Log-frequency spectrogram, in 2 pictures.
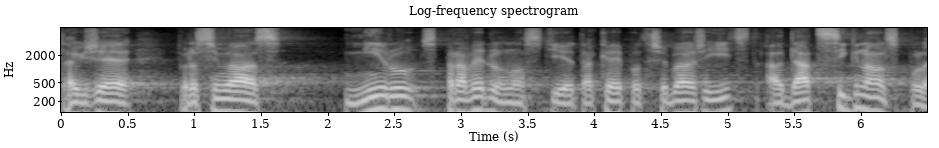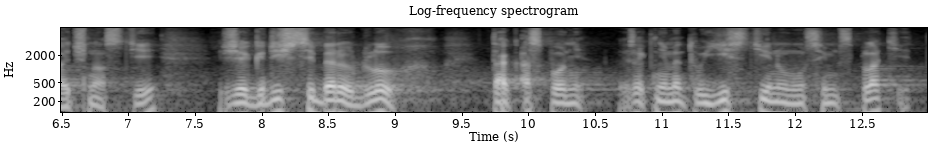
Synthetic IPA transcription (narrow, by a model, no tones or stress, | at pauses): t̪aɡʒɛpɾo̞simvaːs | miːɾuspɾavɛdl̩no̞scɪjɛt̪akɛːpo̞t̪r̝̥ɛbar̝iːt͡st̪ʔa̰daːt̪sɪɡnaːlspo̞lɛt͡ʃno̞scɪ | ʒɛɡdɪʃsɪbɛɾudlux | t̪akʔaspo̞ɲrɛkɲɛmɛt̪ujɪscɪnumusiːmsplacɪt̪̚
